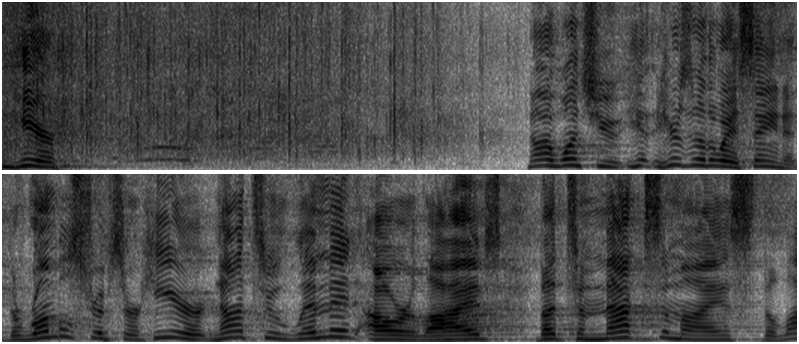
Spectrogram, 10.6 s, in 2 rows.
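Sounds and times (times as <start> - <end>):
audience applause: 0.0 - 3.3
speech: 0.1 - 0.5, 3.5 - 10.5
high vocal whoop: 0.8 - 1.5.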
